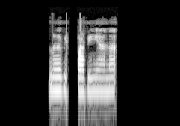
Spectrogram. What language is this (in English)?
Matsés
